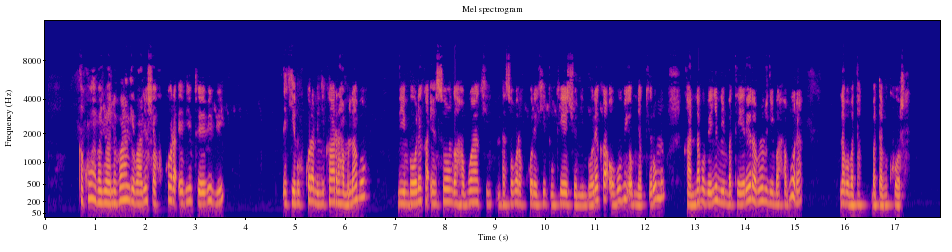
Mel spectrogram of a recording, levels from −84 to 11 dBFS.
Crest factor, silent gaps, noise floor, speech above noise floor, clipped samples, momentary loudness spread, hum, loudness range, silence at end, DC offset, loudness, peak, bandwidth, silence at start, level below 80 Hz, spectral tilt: 16 dB; none; -78 dBFS; 62 dB; under 0.1%; 9 LU; none; 2 LU; 0.65 s; under 0.1%; -16 LUFS; 0 dBFS; 9 kHz; 0.7 s; -60 dBFS; -6 dB/octave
